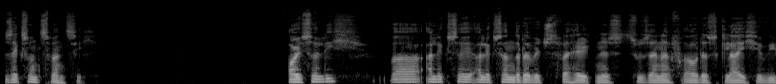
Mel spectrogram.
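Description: A man reading a novel aloud as an audiobook narrator, in measured, even storytelling. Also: on the low side, dry recording, clean studio sound. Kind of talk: scripted narration.

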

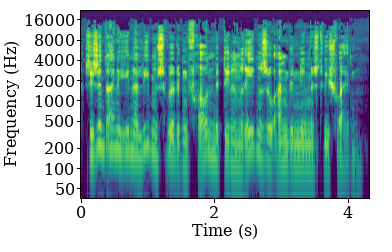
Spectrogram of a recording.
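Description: An affectionate old countess who chatters fondly and fusses over those she likes, as a male narrator puts her on. The voice is lifted high above his own, and the reading is close and dry. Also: animated, brisk, vocal fry, a little mellow, no echo. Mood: doting. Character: elderly aristocratic countess, fond, gushing mother.

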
